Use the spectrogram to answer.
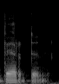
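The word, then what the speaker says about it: werden: and you can just flip the r in verden so not a ver than just a verdan it's a useful thing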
